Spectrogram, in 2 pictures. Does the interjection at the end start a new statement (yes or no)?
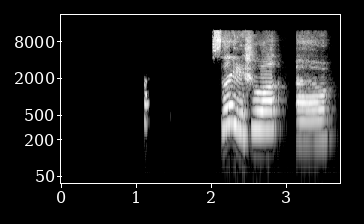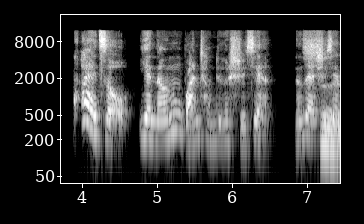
yes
